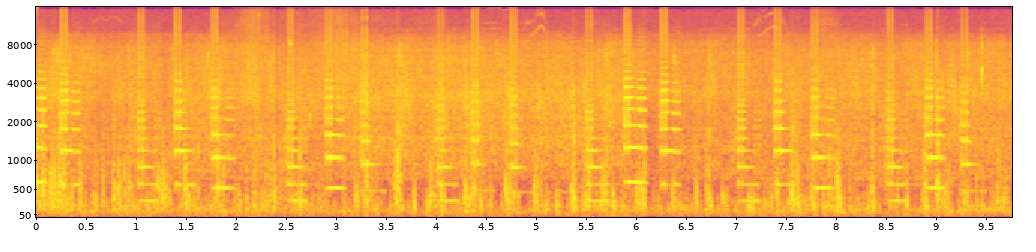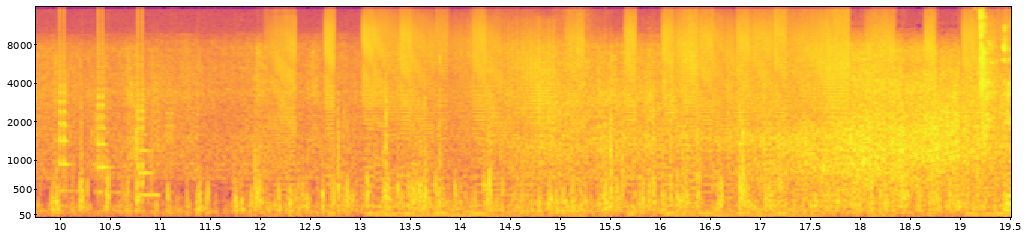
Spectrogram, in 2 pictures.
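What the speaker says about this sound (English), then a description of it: "The wind's coming from in front and to the left" Strong wind buffets the microphone of a cyclist riding steadily on a road in a group, a continuous loud roar with gusting swells and no talking.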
